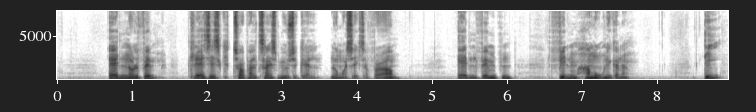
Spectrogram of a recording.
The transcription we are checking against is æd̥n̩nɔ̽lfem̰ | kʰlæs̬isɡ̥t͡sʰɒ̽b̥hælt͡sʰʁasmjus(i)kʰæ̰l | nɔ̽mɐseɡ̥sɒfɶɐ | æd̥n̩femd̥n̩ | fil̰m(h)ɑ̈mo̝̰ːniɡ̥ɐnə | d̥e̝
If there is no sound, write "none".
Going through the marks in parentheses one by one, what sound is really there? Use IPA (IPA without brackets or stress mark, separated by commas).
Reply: i, h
